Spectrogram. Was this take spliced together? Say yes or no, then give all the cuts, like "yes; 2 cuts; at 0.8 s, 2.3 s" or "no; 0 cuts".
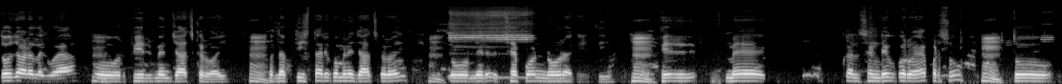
no; 0 cuts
